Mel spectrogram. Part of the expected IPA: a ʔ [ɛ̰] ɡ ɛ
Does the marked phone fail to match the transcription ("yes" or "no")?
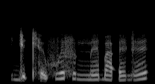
yes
